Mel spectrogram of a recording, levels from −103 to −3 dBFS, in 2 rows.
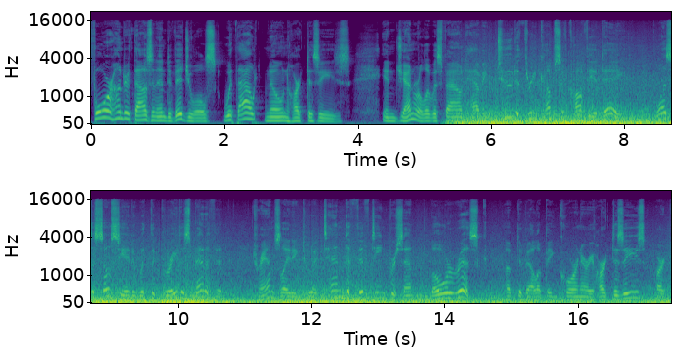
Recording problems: wind noise on the microphone; heavy; from 5.5 s on; 6 dB below the speech

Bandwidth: 16 kHz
